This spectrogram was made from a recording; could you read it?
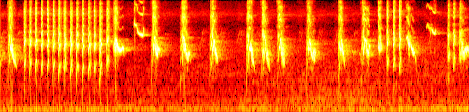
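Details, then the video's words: Long-tailed shrike song played as a training recording to prompt other birds to sing: an opening rapid stuttering rattle, then loud sharp chip notes repeated irregularly, some with thin whistled slurs between. "Suara TERAPI pancingan cendet /pentet macet total"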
